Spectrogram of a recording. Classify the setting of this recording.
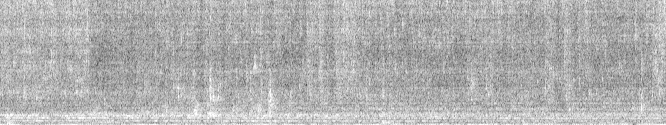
restroom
